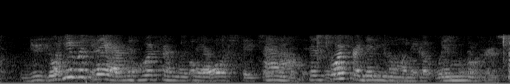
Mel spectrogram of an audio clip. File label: Female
